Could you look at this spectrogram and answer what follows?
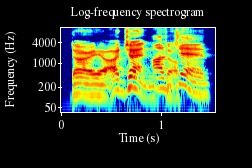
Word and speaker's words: Argento: Dario Argento is the director and No, co-writer. you didn't say it right. Dario Argento.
